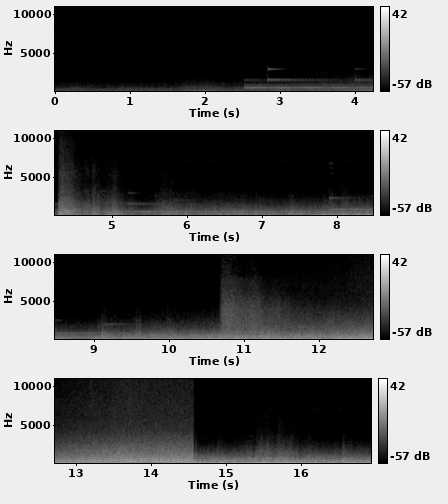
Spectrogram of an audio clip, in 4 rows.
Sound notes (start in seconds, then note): 4.2 thunder; 12.9 wind blowing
